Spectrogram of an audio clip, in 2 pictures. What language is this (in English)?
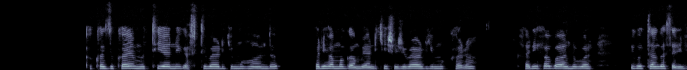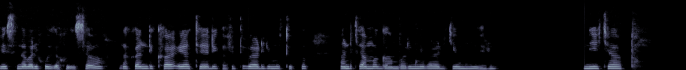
Kinyarwanda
